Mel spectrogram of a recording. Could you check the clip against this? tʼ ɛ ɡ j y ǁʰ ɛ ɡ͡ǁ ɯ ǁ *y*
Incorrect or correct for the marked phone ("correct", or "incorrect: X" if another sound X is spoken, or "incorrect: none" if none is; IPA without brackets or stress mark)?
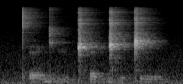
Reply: incorrect: i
